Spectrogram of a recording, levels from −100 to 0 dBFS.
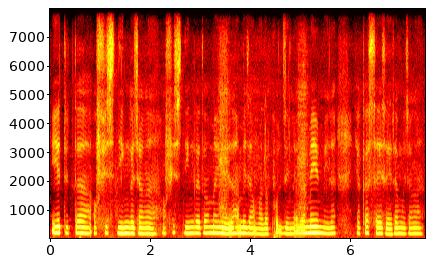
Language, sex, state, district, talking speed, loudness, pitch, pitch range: Wancho, female, Arunachal Pradesh, Longding, 225 wpm, -15 LUFS, 200 Hz, 190-210 Hz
